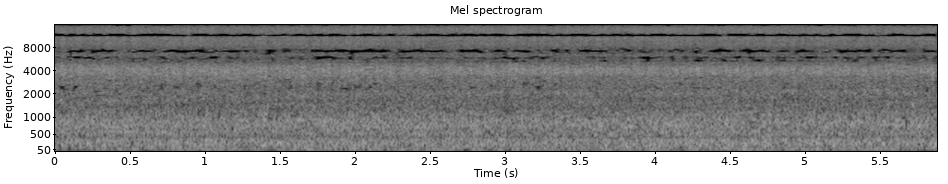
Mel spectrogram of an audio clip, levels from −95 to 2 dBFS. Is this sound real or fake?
real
